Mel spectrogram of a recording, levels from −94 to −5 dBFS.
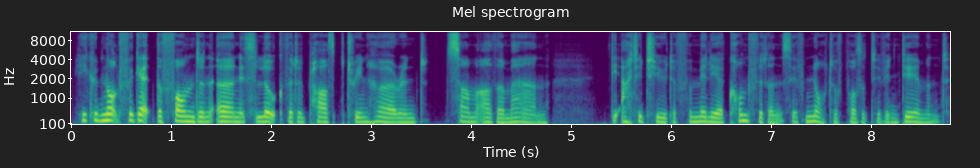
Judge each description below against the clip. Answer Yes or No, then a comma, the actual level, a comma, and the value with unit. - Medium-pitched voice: Yes, medium, 160 Hz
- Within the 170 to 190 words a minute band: Yes, average, 185 wpm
